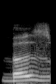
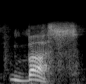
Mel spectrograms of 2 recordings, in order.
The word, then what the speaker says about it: bus: this word right here instead of Buzz was doing this is bus okay an unvoiced S okay um let's see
